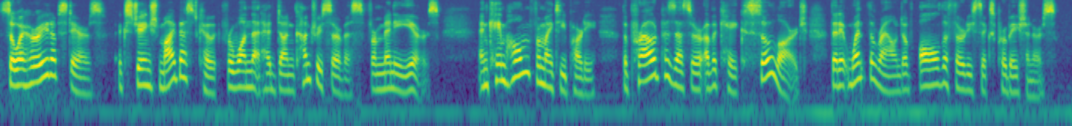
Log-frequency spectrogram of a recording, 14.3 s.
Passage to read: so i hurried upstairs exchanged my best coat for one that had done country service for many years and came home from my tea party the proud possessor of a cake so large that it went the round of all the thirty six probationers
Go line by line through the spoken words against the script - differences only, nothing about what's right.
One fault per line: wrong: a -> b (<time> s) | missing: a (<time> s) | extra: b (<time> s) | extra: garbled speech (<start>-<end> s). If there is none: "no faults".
no faults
